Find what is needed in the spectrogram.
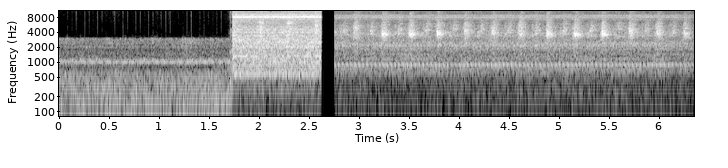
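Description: Metal lathe turning an aluminium billet block held in a four-jaw chuck, in several short edited takes. First a steady low run, then a brief brighter burst of noise, then a sudden short gap. After that comes a steady whine with a fast, even ticking of about five a second.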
